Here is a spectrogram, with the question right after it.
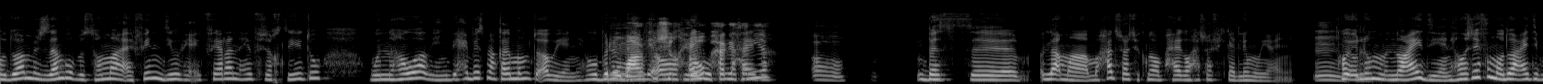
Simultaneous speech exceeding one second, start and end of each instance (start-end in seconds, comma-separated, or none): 6.0-7.7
